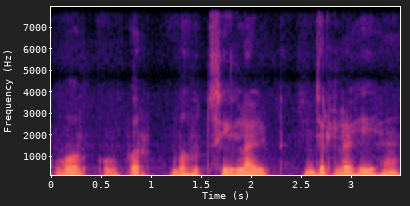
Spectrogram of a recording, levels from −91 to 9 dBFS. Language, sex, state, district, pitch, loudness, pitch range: Hindi, male, Uttar Pradesh, Saharanpur, 130 Hz, -18 LUFS, 125-140 Hz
